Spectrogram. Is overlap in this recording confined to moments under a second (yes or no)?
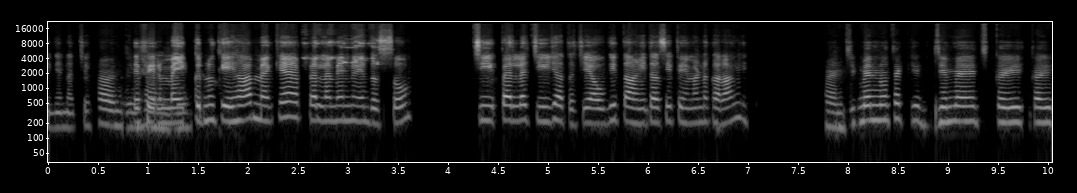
yes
